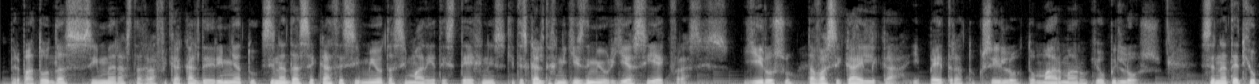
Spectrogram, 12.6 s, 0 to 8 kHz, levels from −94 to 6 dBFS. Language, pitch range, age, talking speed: Greek, 110-135 Hz, 30-49, 175 wpm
